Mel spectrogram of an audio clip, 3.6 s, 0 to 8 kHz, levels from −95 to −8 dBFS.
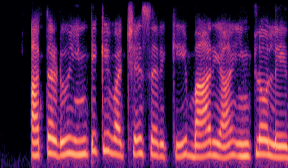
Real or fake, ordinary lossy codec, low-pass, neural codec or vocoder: real; Opus, 16 kbps; 7.2 kHz; none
